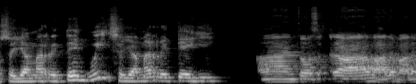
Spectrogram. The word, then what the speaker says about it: Retegui: juega con selección italiana no lo puedo llamar Retegwi? Porque no se llama Retegwi, se llama Retegui.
